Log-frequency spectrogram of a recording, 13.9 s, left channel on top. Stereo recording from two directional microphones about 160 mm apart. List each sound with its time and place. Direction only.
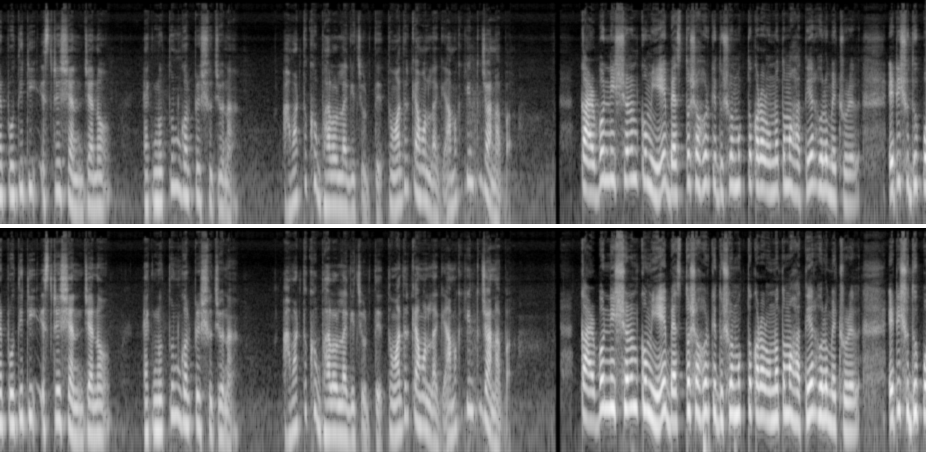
0.0 s speech: 25° right (ahead or behind)
8.4 s a woman's voice: 40° right (ahead or behind)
